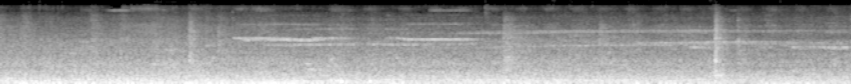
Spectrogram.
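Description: Indian Railways passenger train running on the track: a steady, loud rumble with high wheel squeals that come and go, and a few sharp clanks.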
